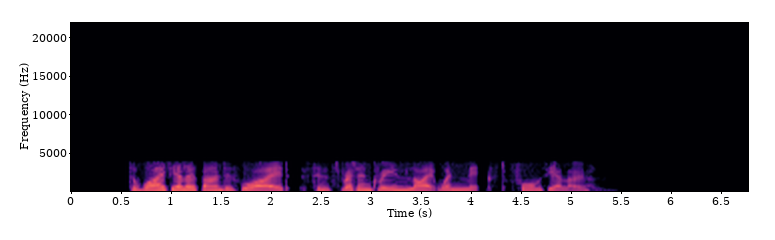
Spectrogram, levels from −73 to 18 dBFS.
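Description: At 4.02 to 4.11 s the speech freezes into a brief buzzy hold. This is packet loss with pitch repetition: the receiver looped the last pitch period to bridge a 120 ms gap.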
